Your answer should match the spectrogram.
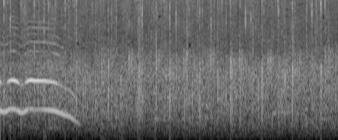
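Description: Audience applauding after a sales talk, a dense steady wash of clapping from a crowd, with a brief voice over the start.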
